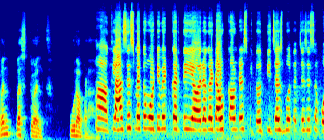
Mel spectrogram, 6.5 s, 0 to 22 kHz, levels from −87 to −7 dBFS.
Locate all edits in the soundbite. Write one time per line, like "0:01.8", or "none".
0:01.8
0:05.0

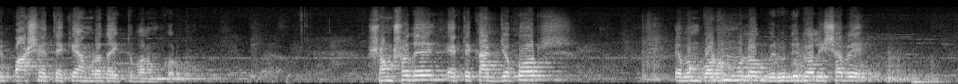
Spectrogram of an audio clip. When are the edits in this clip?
none

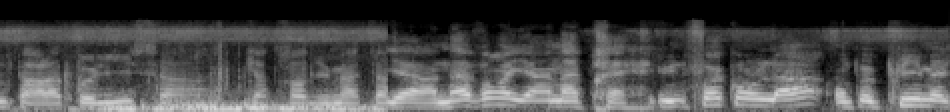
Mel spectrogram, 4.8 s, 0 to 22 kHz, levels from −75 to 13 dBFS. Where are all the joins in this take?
0:01.9

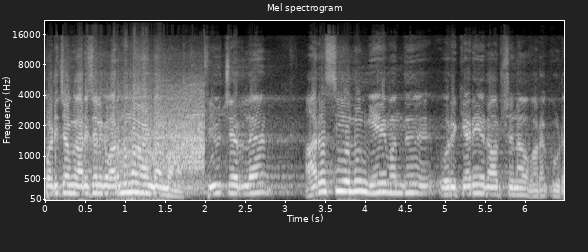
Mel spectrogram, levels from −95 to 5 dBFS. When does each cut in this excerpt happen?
0:02.0

